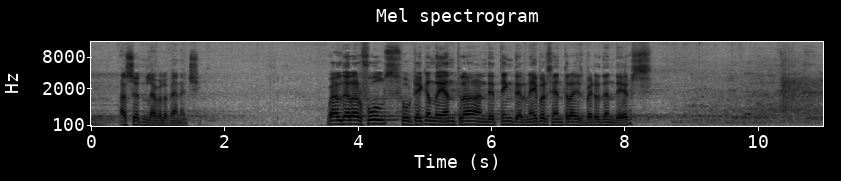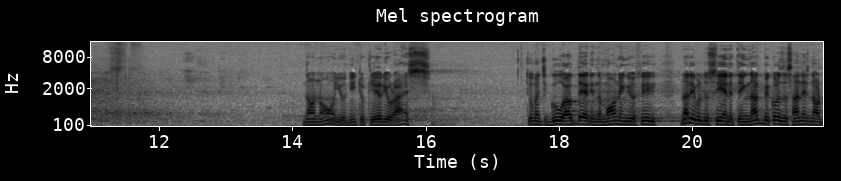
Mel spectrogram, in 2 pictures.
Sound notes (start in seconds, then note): 8.7 laughter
